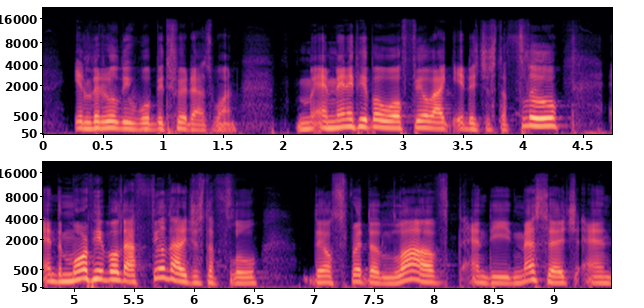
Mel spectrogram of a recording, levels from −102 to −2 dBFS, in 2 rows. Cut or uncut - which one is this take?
uncut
